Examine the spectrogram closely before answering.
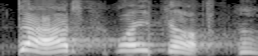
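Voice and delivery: put-on loud, high, slow child's call. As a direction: wake a sleeping dad at full shout. Child waking sleeping dad.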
